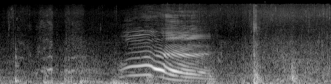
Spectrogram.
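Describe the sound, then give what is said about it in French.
A group paddles a raft, the paddles dipping and splashing in water in a few irregular strokes over a breezy outdoor background, while a voice lets out a drawn-out call partway through. “Et si vous voulez qu'on survive à cette aventure cet après-midi, va falloir qu'on envisage de pagayer un peu plus comme ça.”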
